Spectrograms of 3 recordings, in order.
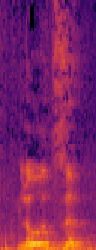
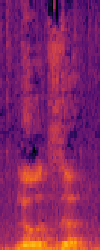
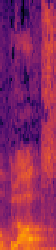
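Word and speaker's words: clothes: क्लोथ्स, इनको क्लॉथ्स नहीं कहा जाएगा, क्लोथ्स। और वो होगा क्लॉथ जो कपड़ा होगा बिना सिला हुआ, दैट इज क्लॉथ।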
